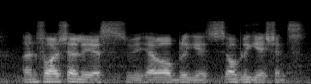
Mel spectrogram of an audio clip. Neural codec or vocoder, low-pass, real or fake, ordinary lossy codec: none; none; real; none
